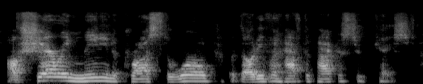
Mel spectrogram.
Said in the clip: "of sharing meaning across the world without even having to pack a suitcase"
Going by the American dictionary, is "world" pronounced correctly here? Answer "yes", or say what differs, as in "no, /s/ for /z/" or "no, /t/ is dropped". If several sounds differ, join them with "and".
yes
